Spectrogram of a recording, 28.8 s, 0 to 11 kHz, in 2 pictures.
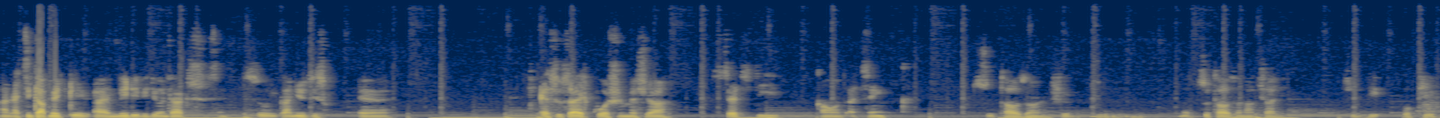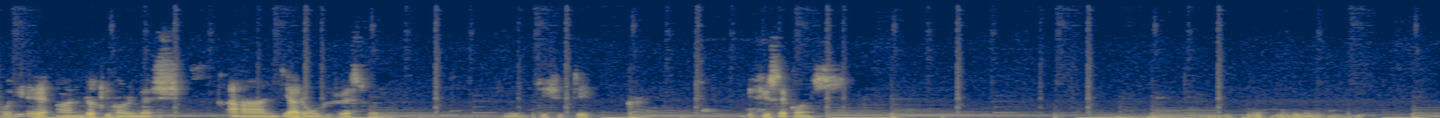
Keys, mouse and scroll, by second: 1.0 click, 5.0-9.0 drag, 9.8-11.7 drag, 10.9 0, 12.5-28.8 drag.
